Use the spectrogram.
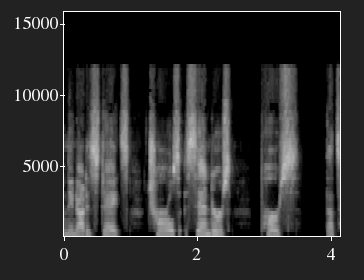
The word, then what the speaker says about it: Peirce: Almost simultaneously in the United States, Charles Sanders Purse, that's how you pronounce it, was conducting work in pragmatism.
